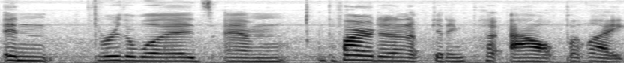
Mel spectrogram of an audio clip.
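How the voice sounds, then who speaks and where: A woman talks at a moderate pace in a Southern US accent. Room echo is audible in the recording. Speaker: vlogger. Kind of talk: casual vlog storytelling.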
